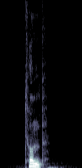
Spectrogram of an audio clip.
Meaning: simple-minded; naive; oafish
- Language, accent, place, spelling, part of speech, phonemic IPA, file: German, Germany, Berlin, tumb, adjective, /tʊmp/, De-tumb.ogg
